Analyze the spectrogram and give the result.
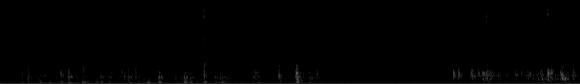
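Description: A thin wooden skewer taps and scratches across a small blue plastic masquerade half-face mask, covered in faceted plastic rhinestones with gold bead trim and lying on a dark tray. Quiet, dry ticks and scratchy patter play over a low background hiss, with a few sharper, brighter clicks standing out, including a cluster near the end. Each click dies away almost immediately.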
